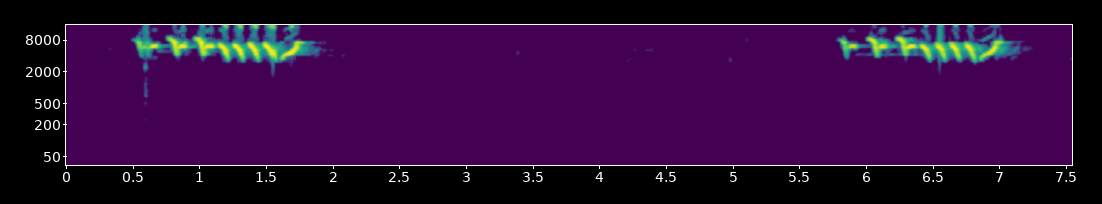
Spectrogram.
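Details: Yellow warbler song in spring in the Chippewa Valley: two bright, high "sweet, sweet, sweet, little more sweet" phrases of quick notes, each rushing to an emphatic ending, about five seconds apart in quiet surroundings.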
